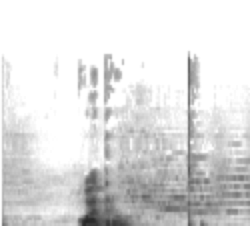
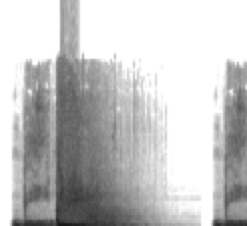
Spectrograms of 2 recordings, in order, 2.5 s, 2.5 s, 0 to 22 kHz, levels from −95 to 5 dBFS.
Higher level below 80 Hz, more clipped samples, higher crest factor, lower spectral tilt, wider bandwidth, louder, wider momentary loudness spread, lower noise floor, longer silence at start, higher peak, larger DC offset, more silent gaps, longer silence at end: second, -70 dBFS vs -18 dBFS; second, under 0.1% vs 0.2%; first, 22 dB vs 14 dB; about the same, -5 dB/octave vs -5 dB/octave; about the same, 16.5 kHz vs 17 kHz; second, -21 LUFS vs -13 LUFS; first, 22 LU vs 17 LU; about the same, -66 dBFS vs -63 dBFS; first, 0.8 s vs 0.1 s; about the same, -2 dBFS vs 0 dBFS; neither; neither; first, 0.4 s vs 0 s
